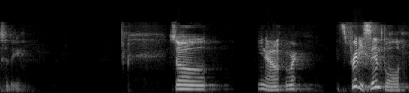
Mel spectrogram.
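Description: A man speaks to an audience through a microphone.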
